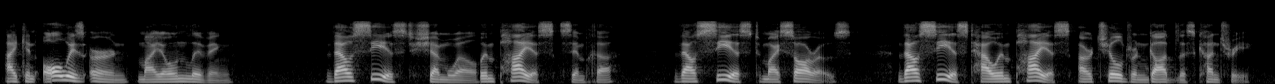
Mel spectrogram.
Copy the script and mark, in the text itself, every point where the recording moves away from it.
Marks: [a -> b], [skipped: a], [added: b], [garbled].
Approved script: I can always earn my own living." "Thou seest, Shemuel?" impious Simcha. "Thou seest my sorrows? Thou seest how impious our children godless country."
I can always earn my own living." "Thou seest, Shemuel?" impious Simcha. "Thou seest my sorrows? Thou seest how impious our children godless country."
